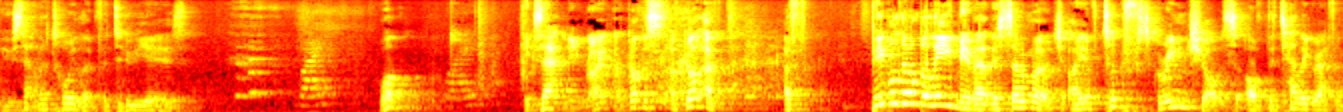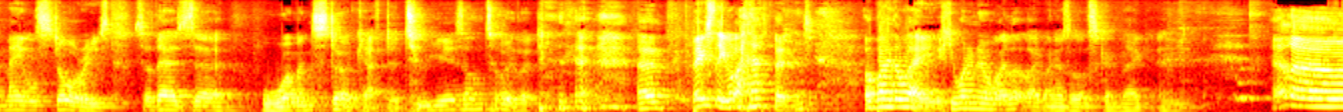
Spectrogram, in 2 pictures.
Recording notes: This episode was recorded as part of our 11 day run at PBH's Free Fringe at The Edinburgh Festival. This episode was recorded downstairs at The Fiddler's Elbow.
